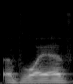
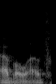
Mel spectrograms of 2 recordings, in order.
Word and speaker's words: Evloev: And Evloev. Oh my God, brother, what are your thoughts? I know his name's Evloev, but I'm gonna keep calling him Evelev because I like how that sounds.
